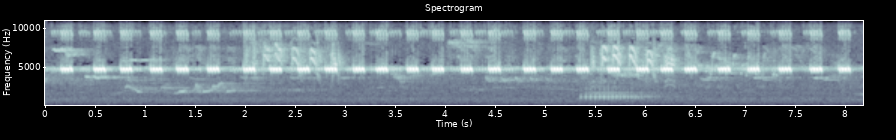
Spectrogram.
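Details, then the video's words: Cricket in the Debrecen Nagyerdő forest producing a long run of high, pulsed chirps at about four per second, joined by faint distant bird calls. "Tücsök vagy szöcske? - Hangfelvétel a debreceni Nagyerdőben"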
